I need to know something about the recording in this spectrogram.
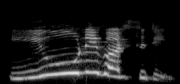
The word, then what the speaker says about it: university: You are saying university. Now u U universe like U this U is not a vowel sound it is a consonant sound.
